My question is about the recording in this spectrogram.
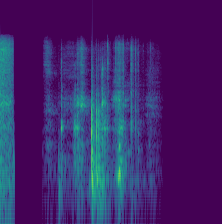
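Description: A cloth wiped and scrubbed across a hardened steel block, brushing away the fragments of a shattered steel bearing ball, with scraping and several sharp clinks. A short burst at the start, then a stretch of rubbing and clinks that stops a little after three seconds in.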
